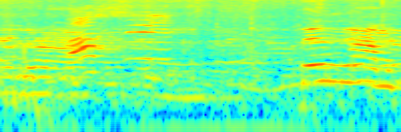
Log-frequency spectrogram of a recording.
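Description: Young children's voices chattering and calling out together, with high rising exclamations near the start and again near the end.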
